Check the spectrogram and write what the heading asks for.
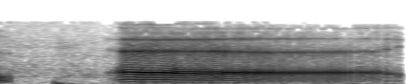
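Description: A brief pause, then a man's long drawn-out hesitation sound: one vowel held for over a second, its pitch slowly falling.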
